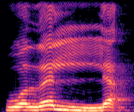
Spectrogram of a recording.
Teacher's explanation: നമ്മളെ നാവ് മുകളിലുള്ള പല്ലിൽ തട്ടിച്ചാൽ മാത്രമേ ദ എന്നുള്ള ശബ്ദം നമുക്ക് കിട്ടുള്ളൂ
